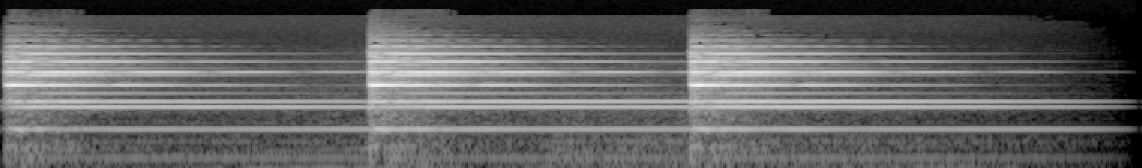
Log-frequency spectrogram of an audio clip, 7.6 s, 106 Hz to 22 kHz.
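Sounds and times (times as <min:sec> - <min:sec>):
carillon bells: 0:00.0 - 0:07.6.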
